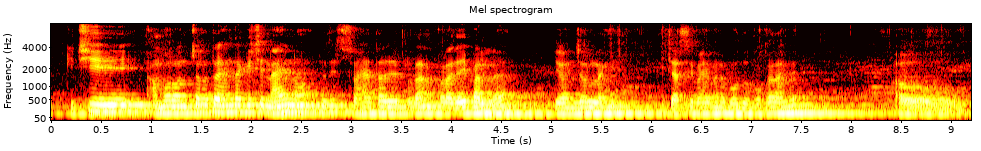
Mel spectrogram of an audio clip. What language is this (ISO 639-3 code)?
ori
